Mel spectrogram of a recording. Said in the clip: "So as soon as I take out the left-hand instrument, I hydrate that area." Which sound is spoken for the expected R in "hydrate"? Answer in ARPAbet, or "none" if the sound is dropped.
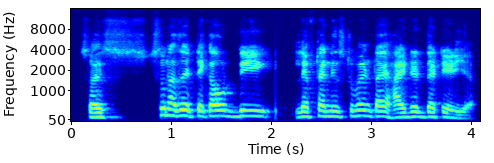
none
